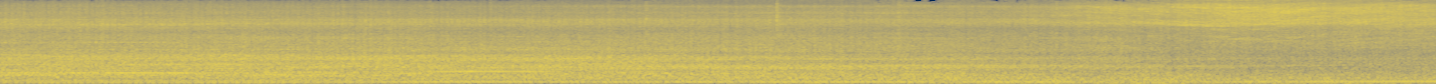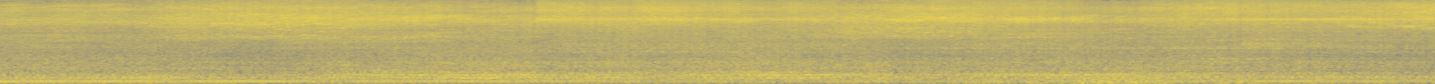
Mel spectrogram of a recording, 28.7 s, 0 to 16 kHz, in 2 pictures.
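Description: Class 43 HST power car's MTU diesel engine pulling a train away from the platform, a steady low hum. From about a third of the way in, the hiss and rumble of Mk3 coach wheels on the rails build up as the coaches roll past.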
